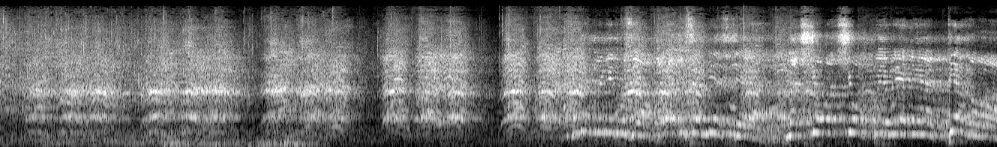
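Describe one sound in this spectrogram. A crowd cheers and chants loudly in a large echoing hall.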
